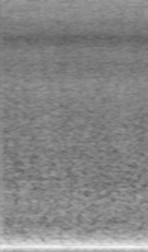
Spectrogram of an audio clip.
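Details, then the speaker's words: Twin-turbo Chevrolet Caprice PPV after repairs to exhaust leaks, leaking wastegates and melted flex pipe: idle is now a steady, even low rumble, quieter up front with no exhaust leaks and no knocks or misses; normal idle. "idle is way better no more exhaust leaks way quieter up front"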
